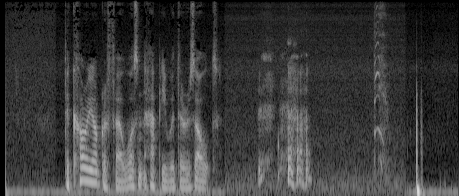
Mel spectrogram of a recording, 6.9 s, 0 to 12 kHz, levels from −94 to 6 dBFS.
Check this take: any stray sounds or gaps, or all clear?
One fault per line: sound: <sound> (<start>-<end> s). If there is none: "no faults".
sound: laugh (3.9-4.7 s)
sound: sneeze (5.6-5.9 s)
